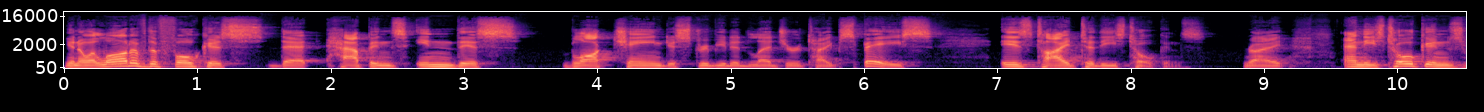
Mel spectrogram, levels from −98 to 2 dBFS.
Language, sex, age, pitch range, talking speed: English, male, 40-59, 110-140 Hz, 145 wpm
